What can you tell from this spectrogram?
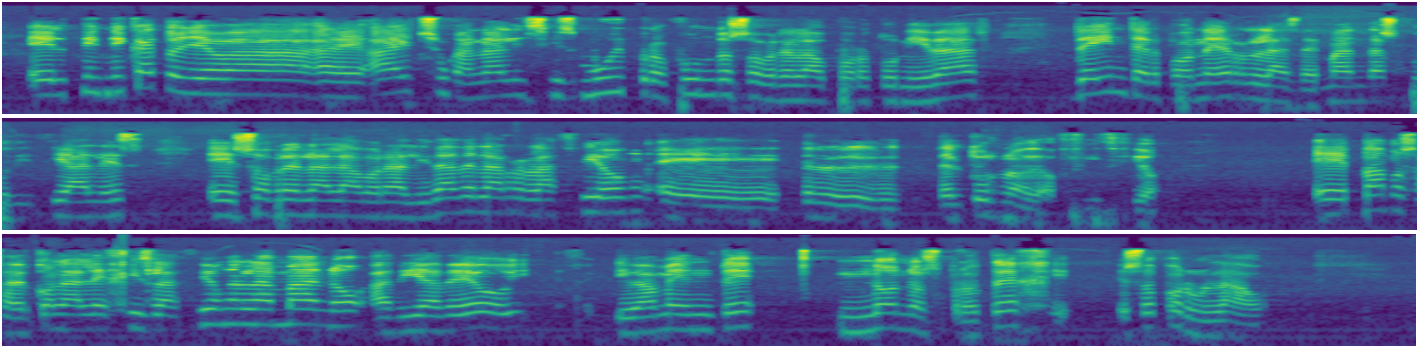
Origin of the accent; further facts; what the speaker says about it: Ferrol, Galicia, Spain; en mi pueblo, de donde yo soy, de aquí de Ferrol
